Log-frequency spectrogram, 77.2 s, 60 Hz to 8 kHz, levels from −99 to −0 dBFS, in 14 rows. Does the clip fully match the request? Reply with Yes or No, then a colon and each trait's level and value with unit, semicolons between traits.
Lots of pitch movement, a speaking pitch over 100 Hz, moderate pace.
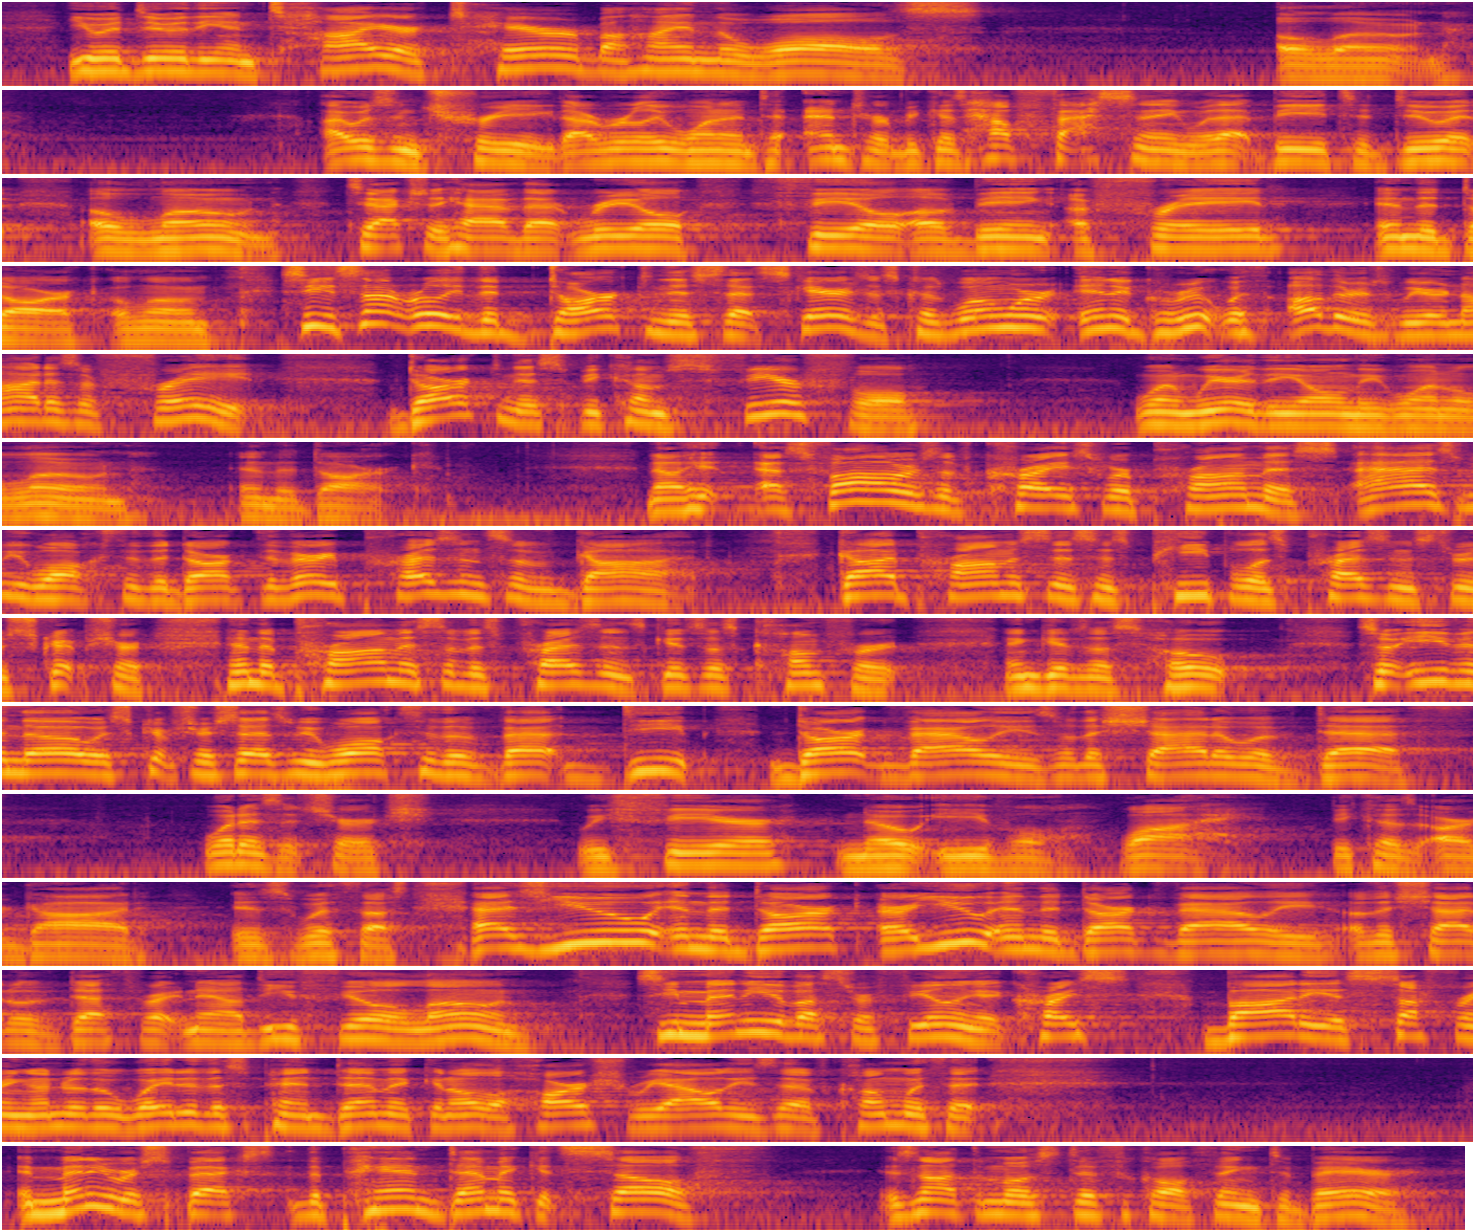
Yes: wide, 6.1 semitones; medium, 140 Hz; average, 165 wpm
